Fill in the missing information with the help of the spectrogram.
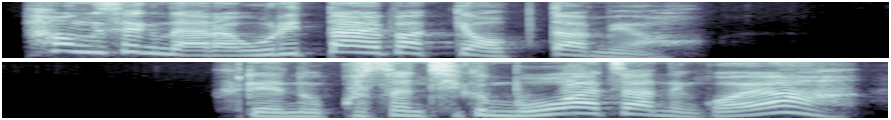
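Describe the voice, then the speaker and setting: A woman's voice: medium pitch, sing-song, a little fast, slightly rough, dry recording, studio quality. A woman voicing a scornful ex-wife who sneers and scolds.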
